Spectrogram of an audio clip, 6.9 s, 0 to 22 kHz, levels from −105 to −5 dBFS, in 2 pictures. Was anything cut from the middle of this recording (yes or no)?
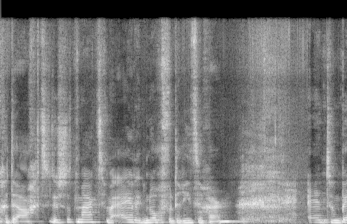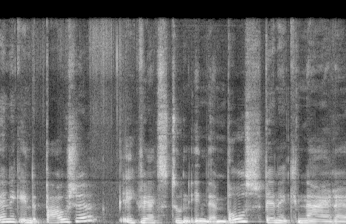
no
